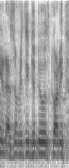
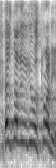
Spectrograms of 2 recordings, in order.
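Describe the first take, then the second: First: Low, soft, fast rebuttal; unmoved master, quick and low; sensei. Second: High, escalating contradiction; complaining student. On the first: Sensei contradicting his student, low quick reply. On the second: Student arguing with his sensei, high insistent protest. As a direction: protest harder, pitched up. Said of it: "he complains to Sensei". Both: Acted.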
